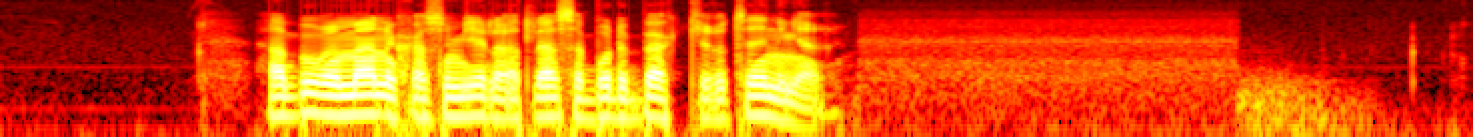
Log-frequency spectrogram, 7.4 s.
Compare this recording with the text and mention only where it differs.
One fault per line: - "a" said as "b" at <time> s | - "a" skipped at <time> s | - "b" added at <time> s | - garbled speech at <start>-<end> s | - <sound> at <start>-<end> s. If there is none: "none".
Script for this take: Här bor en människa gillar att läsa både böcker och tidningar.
- "som" added at 2.1 s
